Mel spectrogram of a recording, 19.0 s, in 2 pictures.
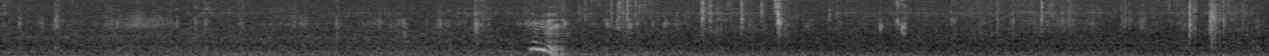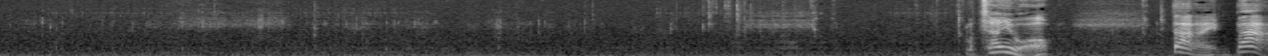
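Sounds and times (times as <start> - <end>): man chewing crunchy sandwich: 0.0 - 16.8
low rumble inside van: 0.0 - 19.0.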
